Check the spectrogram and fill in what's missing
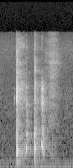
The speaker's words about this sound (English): a weird cough.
